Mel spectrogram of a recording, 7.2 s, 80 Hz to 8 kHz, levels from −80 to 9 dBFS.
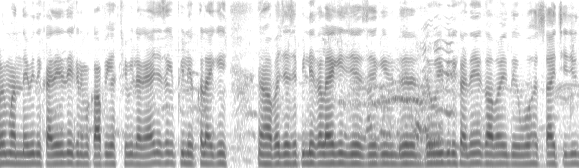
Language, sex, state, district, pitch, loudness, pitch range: Hindi, male, Chhattisgarh, Korba, 165 Hz, -29 LUFS, 160-170 Hz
